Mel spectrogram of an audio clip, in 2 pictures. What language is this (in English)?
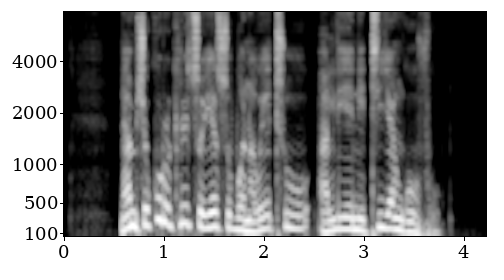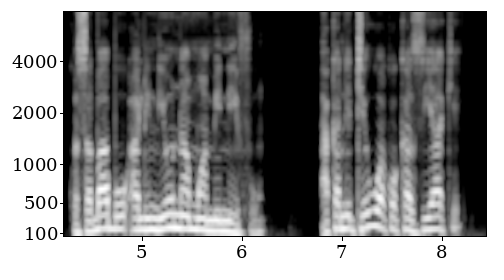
Swahili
